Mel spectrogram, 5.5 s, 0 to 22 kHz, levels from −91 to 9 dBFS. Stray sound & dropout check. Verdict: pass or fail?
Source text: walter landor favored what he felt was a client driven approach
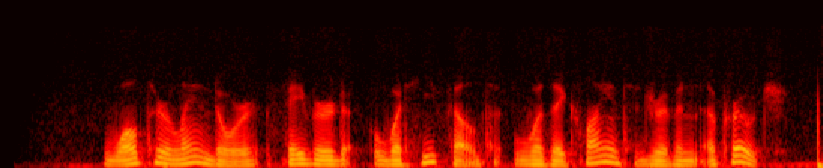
pass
